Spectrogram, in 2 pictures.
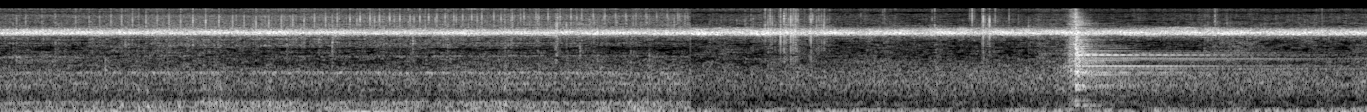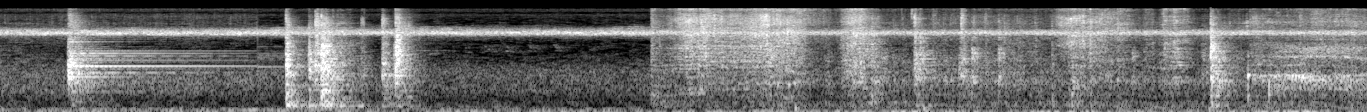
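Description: A few sharp metallic clanks with a short ring, about five, seven and eight seconds in: a metal pizza peel knocking against a stainless-steel pizza oven and its door. A steady high-pitched insect drone runs underneath.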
